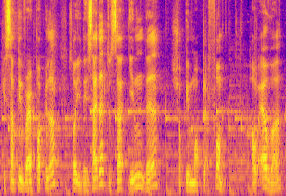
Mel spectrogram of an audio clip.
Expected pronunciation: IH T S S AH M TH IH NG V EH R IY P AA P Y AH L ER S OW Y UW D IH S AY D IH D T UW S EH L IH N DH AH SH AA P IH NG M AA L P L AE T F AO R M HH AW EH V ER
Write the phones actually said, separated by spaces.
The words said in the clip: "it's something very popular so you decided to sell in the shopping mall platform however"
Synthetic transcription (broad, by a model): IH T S S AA M T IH NG V EH R IY P AA P Y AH L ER S OW Y UW D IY S AY D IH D T UW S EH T IH N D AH SH AA P IH NG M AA P L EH T F AO M HH AW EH V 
